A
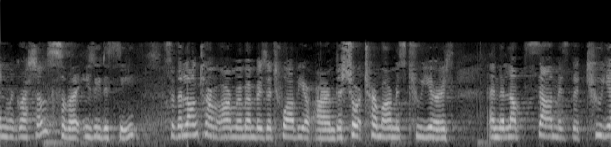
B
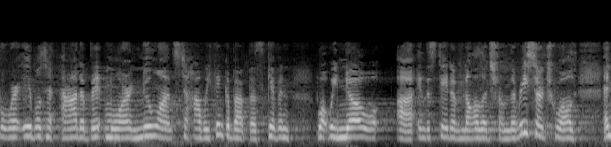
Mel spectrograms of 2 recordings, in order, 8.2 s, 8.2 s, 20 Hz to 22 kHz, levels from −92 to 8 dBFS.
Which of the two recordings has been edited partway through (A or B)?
A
